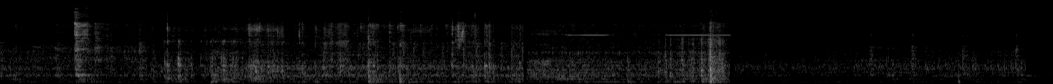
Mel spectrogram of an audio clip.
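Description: Lemon halves being juiced by hand on a plastic juicer: faint, irregular crackling and small clicks, with a brief high squeak twice and a sharp click about seven seconds in, quieter after that.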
